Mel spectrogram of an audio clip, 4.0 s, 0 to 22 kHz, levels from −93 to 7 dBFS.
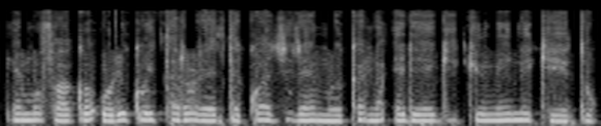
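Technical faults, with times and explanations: Throughout, Speex codec. The speech sounds plainly hoarse and grainy because the excitation is coarsely coded. Nothing remains above 15.2 kHz. The damage fits about 22 kbps.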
